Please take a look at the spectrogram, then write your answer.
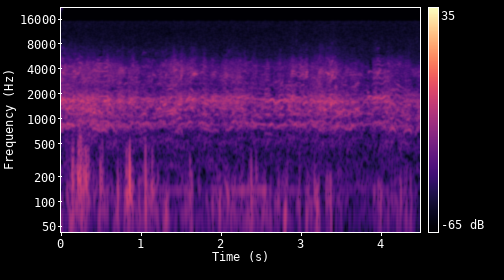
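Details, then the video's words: Pink-footed geese honking in a continuous flock chorus at Campfield Marsh, Bowness-on-Solway, during a blizzard, with strong wind buffeting and low rumbling gusts over the calls. "Blizzard Geeses"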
